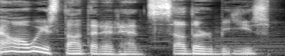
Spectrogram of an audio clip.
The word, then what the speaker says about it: Sotheby's: I thought there was an R in there for the longest time. Anyway. Is that a Mandela effect? Yeah. But it's Sotheby's. Sotheby's. You have to say it like that. Sotheby's. So it kind of came across like Southern bees. Bees with like cowboy hat.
